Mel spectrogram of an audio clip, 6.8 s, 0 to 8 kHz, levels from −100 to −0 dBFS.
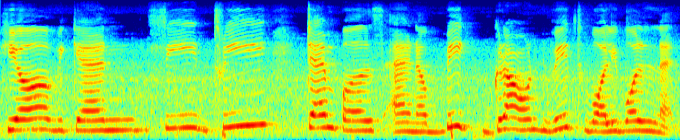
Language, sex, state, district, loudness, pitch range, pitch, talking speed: English, female, Gujarat, Valsad, -16 LUFS, 210-270 Hz, 225 Hz, 115 wpm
